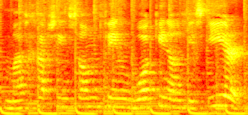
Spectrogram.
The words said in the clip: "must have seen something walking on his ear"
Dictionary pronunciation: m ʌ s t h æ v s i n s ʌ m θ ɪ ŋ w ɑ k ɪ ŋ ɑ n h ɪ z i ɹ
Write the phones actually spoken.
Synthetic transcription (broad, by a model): m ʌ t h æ p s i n s ʌ m θ ɪ ŋ w ɑ k ɪ ŋ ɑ n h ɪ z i ɹ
